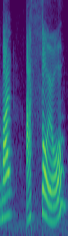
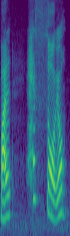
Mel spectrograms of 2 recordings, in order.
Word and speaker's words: 말했어요: By the way, it's not 말았어요. 아니에요. 말했어요. 말했어요.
